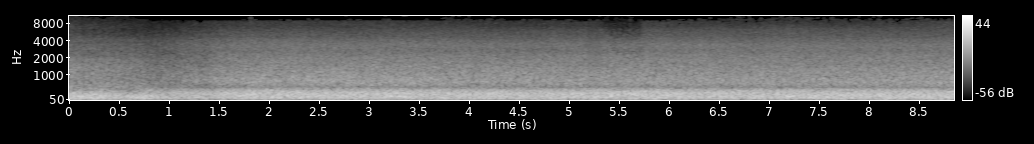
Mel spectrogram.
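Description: Ocean surf breaking on a sandy beach, a steady deep rush, with wind buffeting the microphone.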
